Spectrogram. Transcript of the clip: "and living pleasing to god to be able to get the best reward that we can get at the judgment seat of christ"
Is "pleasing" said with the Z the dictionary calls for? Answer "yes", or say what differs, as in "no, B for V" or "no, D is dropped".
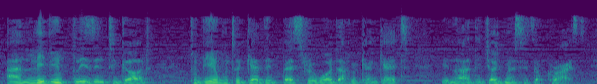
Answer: yes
